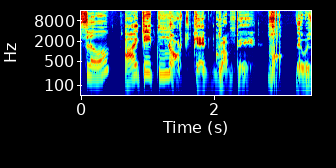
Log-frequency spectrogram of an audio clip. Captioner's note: oinks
